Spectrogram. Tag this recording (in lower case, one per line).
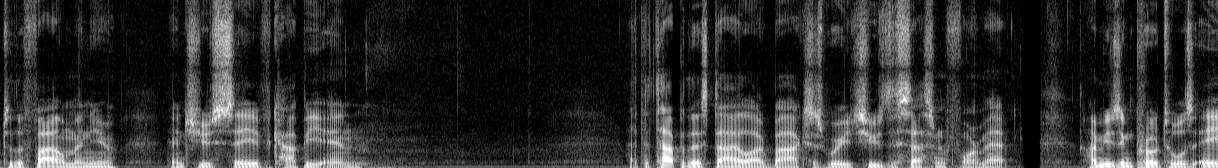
speech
